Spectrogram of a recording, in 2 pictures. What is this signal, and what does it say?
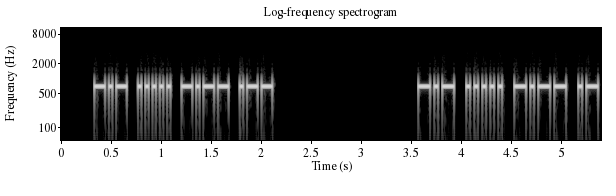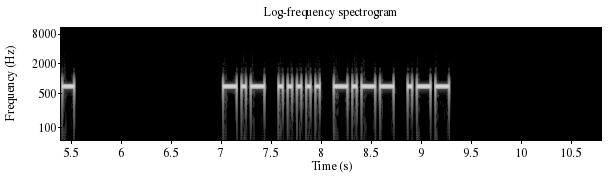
Morse code, heard as a keyed tone, about 30 wpm, 700 Hz. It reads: K5YW K5YW K5YW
